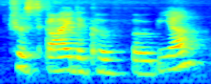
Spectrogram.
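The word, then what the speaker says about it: triskaidekaphobia: there's actually a phobia for this superstition it's pronounced triskai decophobia it's very long word um and it's the fear of the number 13.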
